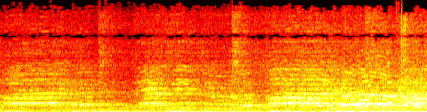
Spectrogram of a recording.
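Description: A large group of students singing together as a choir over musical accompaniment with a steady bass line; the singing grows louder near the end.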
